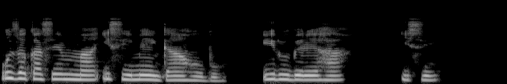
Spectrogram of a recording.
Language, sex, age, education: Igbo, female, 15-29, tertiary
